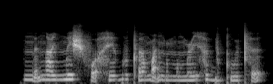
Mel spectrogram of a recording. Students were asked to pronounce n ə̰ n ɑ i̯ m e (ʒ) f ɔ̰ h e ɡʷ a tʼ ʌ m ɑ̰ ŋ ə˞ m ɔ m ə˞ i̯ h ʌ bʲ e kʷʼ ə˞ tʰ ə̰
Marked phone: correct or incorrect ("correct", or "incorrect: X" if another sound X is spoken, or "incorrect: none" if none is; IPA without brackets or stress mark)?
incorrect: ʃ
